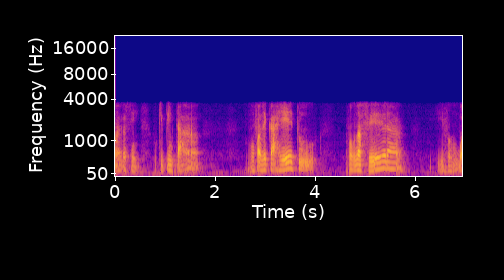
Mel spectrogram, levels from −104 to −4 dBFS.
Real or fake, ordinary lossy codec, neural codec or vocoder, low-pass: fake; none; vocoder, 44.1 kHz, 128 mel bands, Pupu-Vocoder; 3.6 kHz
